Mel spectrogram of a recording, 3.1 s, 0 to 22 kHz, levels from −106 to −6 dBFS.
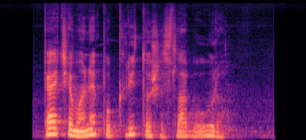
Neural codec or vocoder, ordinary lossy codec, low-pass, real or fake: none; none; 19.8 kHz; real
